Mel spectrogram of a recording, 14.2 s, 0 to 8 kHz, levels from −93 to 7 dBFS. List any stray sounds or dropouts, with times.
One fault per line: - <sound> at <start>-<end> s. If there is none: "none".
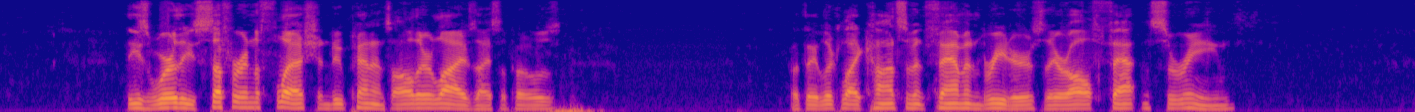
none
